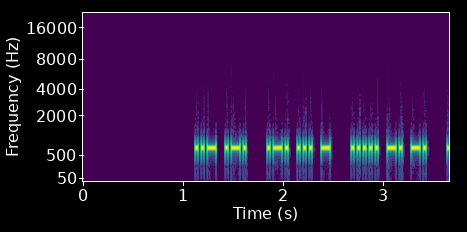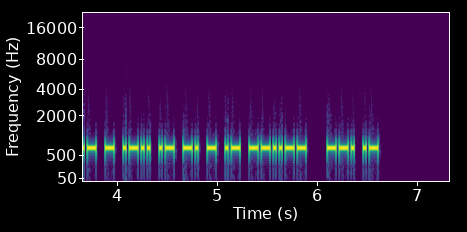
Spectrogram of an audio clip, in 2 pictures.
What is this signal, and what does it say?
Morse code, heard as a keyed tone, about 40 wpm, 700 Hz. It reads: UR RST 5NN ATLANTA, GA
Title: Practice QSO - Exchange 1 - Beginning - 40wpm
